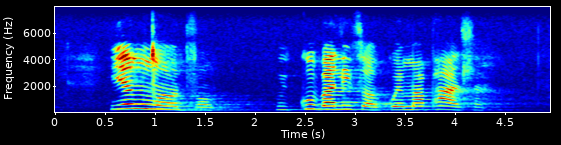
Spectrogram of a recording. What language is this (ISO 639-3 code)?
ssw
